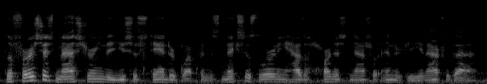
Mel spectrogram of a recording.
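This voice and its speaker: A game streamer plays through a title, reacting with effusive, emotional commentary and now and then reading the on-screen text aloud. His voice is lowish and fast, with game music and slight background noise behind it.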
